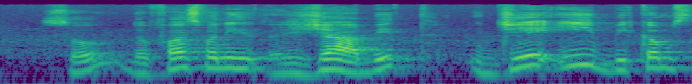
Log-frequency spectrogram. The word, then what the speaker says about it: j'habite: So the first one is JABIT, JE becomes J apostrophe before a verb. If it is starting with A, E, I, O, U or silent H, because H is silent in French and it is considered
